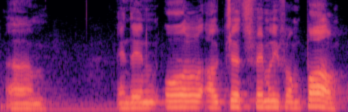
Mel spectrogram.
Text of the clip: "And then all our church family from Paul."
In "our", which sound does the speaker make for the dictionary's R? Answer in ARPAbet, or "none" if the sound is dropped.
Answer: W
